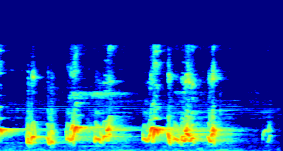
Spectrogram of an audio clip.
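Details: Caged decoy stripe-throated bulbul singing at captured wild birds described as fierce: two quick bursts of bright, gurgling warbled notes, close and clear, ending with a brief soft chirp.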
